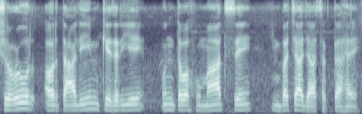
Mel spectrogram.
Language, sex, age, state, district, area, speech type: Urdu, male, 30-45, Uttar Pradesh, Muzaffarnagar, urban, spontaneous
